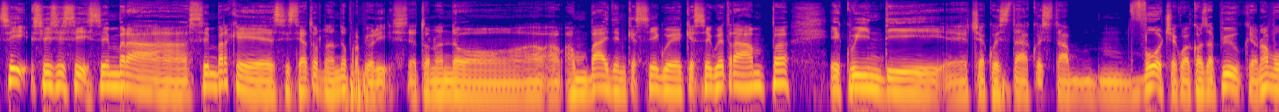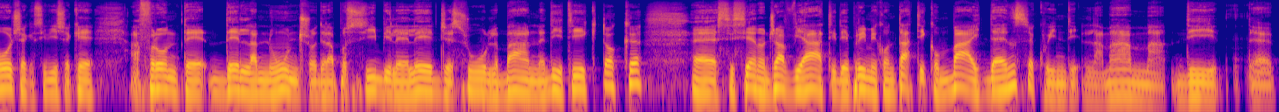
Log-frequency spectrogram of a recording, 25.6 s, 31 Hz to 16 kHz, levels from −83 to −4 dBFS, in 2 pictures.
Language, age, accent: Italian, 30-49, native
